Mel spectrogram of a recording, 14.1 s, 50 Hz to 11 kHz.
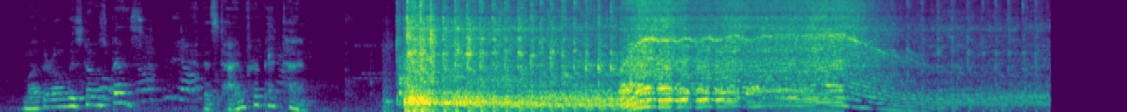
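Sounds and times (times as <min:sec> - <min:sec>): chainsaw revving: 0:05.0 - 0:13.2.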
